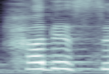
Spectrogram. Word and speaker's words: 하데스: 자 옴 문의 보면 이 음부는 하데스 라고 읽어요 하데스 근데 하데스의 뜻이 뭐냐면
